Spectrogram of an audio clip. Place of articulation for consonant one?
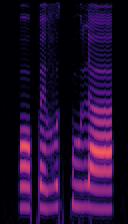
labial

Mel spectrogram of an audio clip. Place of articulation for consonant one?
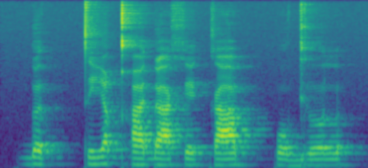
velar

